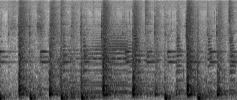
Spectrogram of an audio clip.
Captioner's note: laughter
